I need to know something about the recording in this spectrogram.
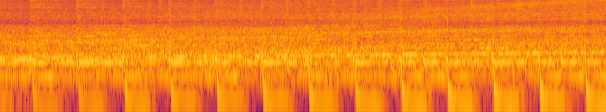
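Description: Loud trance music from a DJ set: a steady four-on-the-floor kick drum at about two beats a second under a held synth note, with a rising sweep climbing in pitch through the second half as the track builds.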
